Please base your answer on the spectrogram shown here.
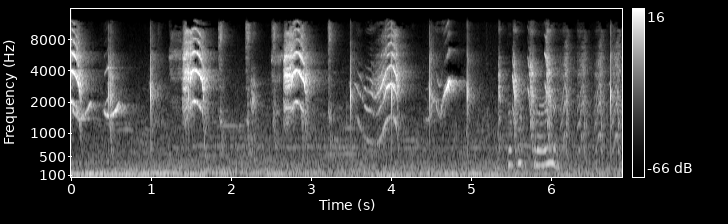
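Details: Indian ringneck parakeets, described as talking and making sounds: loud, harsh squawks and sharp shrieks arrive in irregular bursts, with a quick series of clicky notes and a low wavering sound near the end.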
